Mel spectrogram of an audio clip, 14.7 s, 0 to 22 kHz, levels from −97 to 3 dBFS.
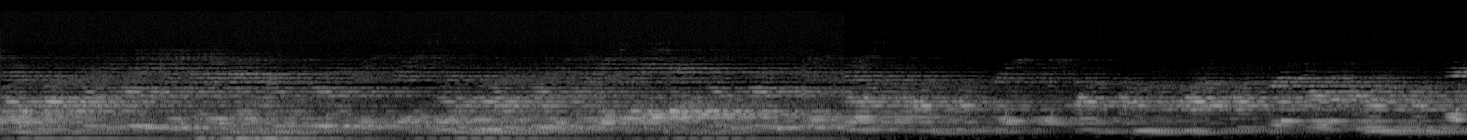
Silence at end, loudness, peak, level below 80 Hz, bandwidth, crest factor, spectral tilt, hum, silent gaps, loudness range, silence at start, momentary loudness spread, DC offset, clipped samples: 0 s; -46 LUFS; -30 dBFS; -62 dBFS; 16 kHz; 16 dB; -5.5 dB/octave; none; none; 4 LU; 0 s; 7 LU; under 0.1%; under 0.1%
